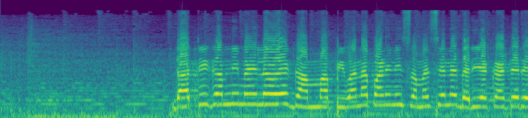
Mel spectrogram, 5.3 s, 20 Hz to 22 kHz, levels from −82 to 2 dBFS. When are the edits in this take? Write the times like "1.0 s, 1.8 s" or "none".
1.6 s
